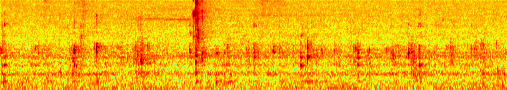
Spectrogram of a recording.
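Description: Faint chewing of a mouthful of food: a scatter of soft, wet mouth clicks, with one sharper click about two seconds in.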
